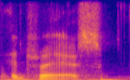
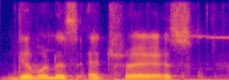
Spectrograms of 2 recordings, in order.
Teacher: The accent for second syllable, address.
